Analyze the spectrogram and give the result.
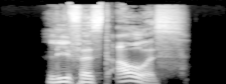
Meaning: second-person singular subjunctive II of auslaufen
- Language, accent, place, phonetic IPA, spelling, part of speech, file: German, Germany, Berlin, [ˌliːfəst ˈaʊ̯s], liefest aus, verb, De-liefest aus.ogg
